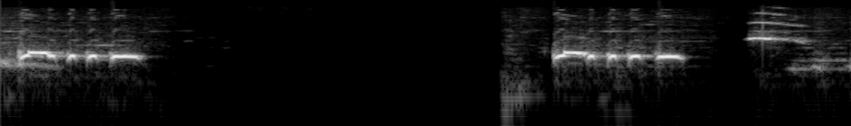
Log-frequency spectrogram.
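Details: Zebra dove in full song gives two matching phrases several seconds apart. Each is a rising note followed by a rapid chain of clipped, bubbly coos, with short higher and lower whistled notes at the end.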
